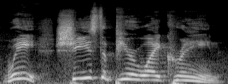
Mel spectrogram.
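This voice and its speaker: A man giving live reaction commentary on a video game, excitable and often repeating himself. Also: high voice, slow. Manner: excitable, stammering repeats, chanting asides.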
